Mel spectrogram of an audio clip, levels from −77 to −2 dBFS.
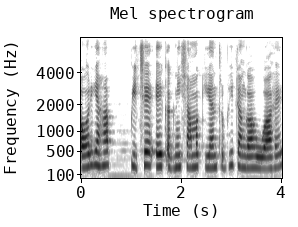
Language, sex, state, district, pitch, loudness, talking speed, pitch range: Hindi, female, Chhattisgarh, Sukma, 215 Hz, -17 LUFS, 165 wpm, 205-225 Hz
